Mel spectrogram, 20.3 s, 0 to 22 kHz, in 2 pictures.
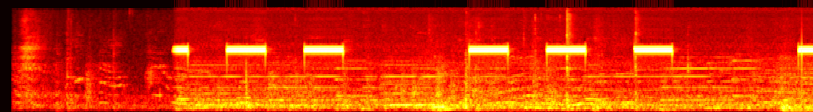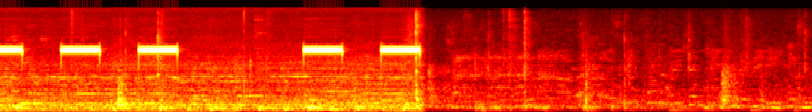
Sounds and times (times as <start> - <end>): Fire alarm: 2.2 - 4.4, 5.8 - 8.5, 10.0 - 12.5, 13.9 - 15.5
Music: 2.2 - 20.3.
